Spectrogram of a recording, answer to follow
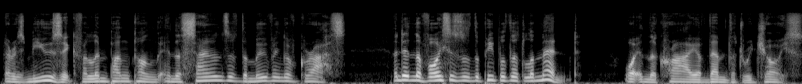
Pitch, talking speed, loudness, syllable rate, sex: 140 Hz, 230 wpm, -19 LUFS, 5.7 syllables/s, male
